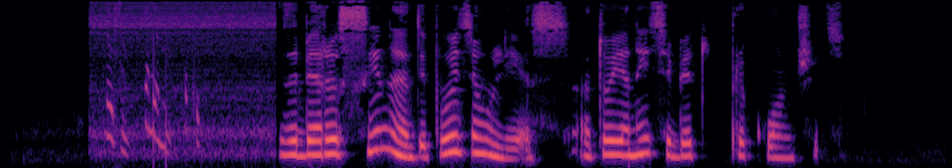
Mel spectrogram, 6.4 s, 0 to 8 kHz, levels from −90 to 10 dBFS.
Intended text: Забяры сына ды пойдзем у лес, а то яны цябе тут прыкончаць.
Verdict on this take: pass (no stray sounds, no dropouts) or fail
fail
